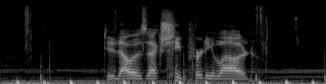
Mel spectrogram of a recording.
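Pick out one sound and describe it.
A young man speaks briefly and with animation into a close microphone.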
